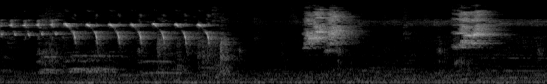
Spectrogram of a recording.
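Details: A white-headed munia sings like a canary: a brisk series of about a dozen high, falling whistled notes, then two separate rough, hissing bursts.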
